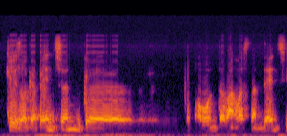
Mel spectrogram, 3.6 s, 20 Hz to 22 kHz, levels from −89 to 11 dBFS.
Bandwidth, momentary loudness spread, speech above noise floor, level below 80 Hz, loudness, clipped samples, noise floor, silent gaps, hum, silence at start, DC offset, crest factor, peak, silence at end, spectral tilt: 8.2 kHz; 10 LU; 28 dB; -38 dBFS; -16 LUFS; under 0.1%; -43 dBFS; none; none; 0.1 s; under 0.1%; 16 dB; -2 dBFS; 0 s; -3 dB/octave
